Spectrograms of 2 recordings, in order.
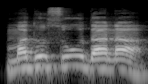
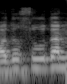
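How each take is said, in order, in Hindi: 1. अंतिम न के बाद पूरा स्वर आता है। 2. अंतिम न बिना स्वर के ही रुक जाता है। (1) "न का उच्चारण पूरा ही आएगा" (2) "मत बोल दीजिएगा"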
